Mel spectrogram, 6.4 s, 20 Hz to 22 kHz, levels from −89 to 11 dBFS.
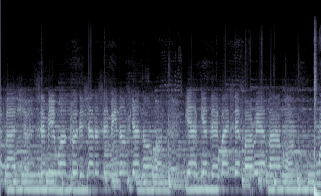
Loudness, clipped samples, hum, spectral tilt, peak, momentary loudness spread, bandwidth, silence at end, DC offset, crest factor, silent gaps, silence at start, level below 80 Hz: -15 LUFS; under 0.1%; none; -7.5 dB/octave; 0 dBFS; 3 LU; 11.5 kHz; 0 s; under 0.1%; 14 dB; none; 0 s; -28 dBFS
